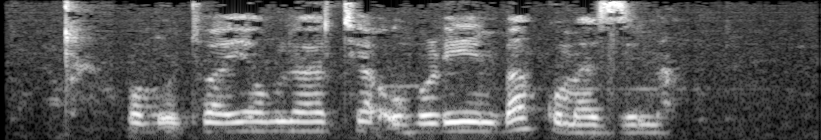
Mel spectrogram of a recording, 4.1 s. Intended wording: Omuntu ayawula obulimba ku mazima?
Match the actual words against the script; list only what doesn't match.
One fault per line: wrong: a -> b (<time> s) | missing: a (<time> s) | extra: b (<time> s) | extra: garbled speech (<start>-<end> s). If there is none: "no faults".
extra: atya (1.6 s)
